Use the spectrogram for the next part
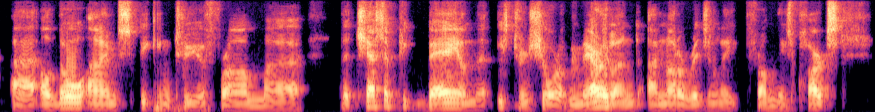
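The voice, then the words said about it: Northern Irish accent. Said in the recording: “As your listeners will be beginning to suspect from my accent ... I'm originally from Ireland. I'm from Belfast, in fact. Now, Belfast is in the north of Ireland.”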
